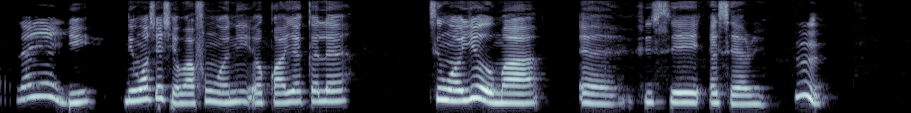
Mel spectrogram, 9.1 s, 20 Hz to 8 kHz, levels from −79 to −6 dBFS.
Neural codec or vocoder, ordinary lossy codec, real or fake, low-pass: none; none; real; none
